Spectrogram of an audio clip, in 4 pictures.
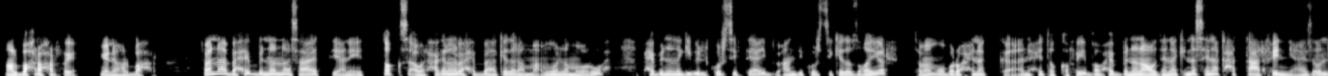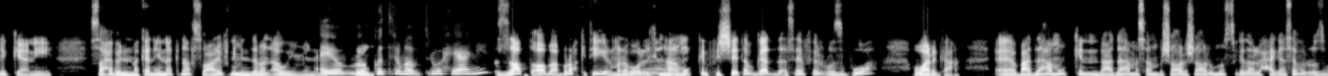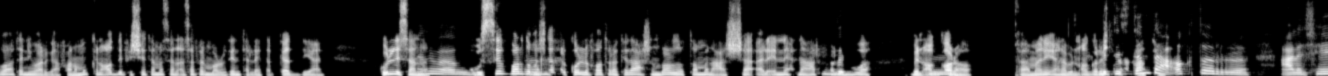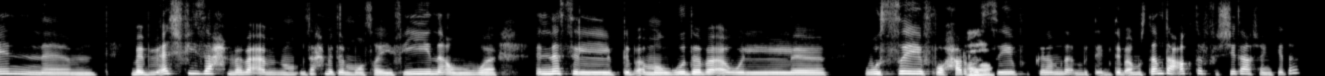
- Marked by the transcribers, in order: in English: "الكافيه"; unintelligible speech
- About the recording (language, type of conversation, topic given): Arabic, podcast, إيه المكان الطبيعي اللي بتحب تقضي فيه وقتك؟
